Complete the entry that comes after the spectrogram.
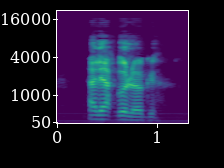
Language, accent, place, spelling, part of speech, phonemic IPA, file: French, France, Lyon, allergologue, noun, /a.lɛʁ.ɡɔ.lɔɡ/, LL-Q150 (fra)-allergologue.wav
- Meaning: allergist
